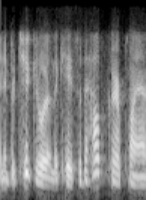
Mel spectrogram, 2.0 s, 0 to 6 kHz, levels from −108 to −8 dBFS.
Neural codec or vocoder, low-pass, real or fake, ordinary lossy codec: none; 5.4 kHz; real; AAC, 32 kbps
